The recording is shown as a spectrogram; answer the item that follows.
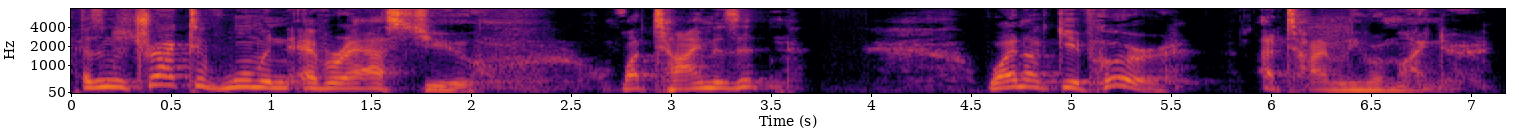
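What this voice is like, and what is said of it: Put-on American accent. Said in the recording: “I think you should probably do this in an American accent.”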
